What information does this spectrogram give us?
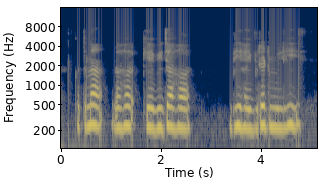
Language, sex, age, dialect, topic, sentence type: Chhattisgarhi, female, 25-30, Northern/Bhandar, agriculture, question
